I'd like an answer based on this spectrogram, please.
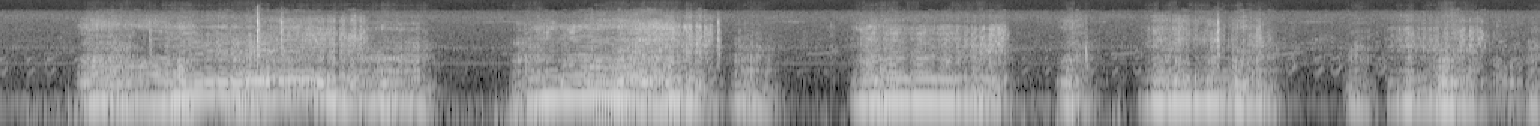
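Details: Roaring of the Shish Brothers lions, including Casper the white lion, near Nsemani Dam in Kruger National Park, South Africa; five loud, deep, moaning roar bouts, each lasting one to two seconds with brief gaps between.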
